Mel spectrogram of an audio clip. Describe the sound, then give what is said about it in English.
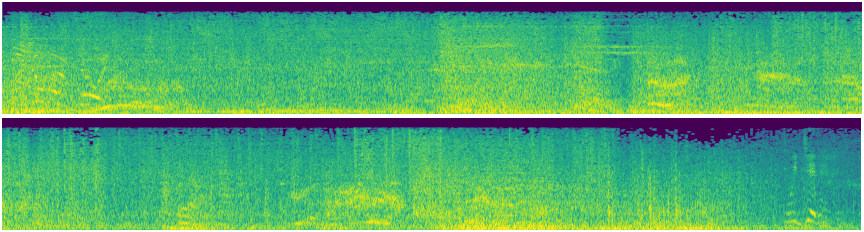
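In a video game, a giant, tank-sized rock drilling machine in a mine pins an enemy against a wall and impales him: a continuous loud mechanical grinding and crushing roar with creaks and clanks, with voices mixed in. “That is the sound of a tank-sized rock drill pinning Ustinak against a wall and impaling him”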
